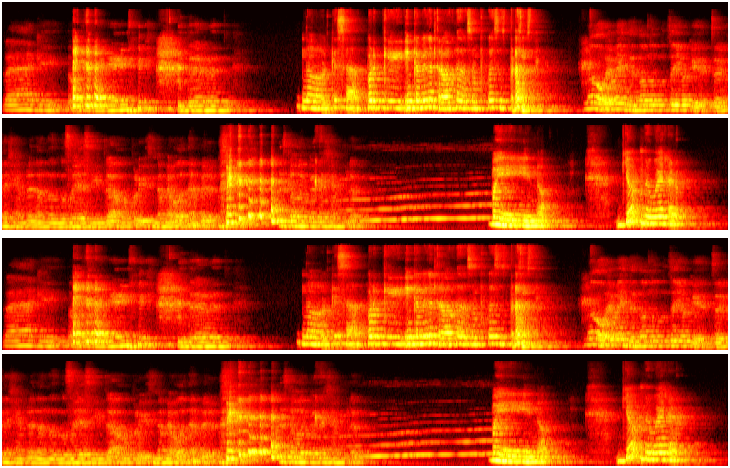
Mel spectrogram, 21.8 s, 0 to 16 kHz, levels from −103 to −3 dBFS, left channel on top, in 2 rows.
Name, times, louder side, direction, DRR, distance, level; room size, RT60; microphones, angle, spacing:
voice 1, 0.0-2.2 2.6-3.4 8.7-14.3 15.0-16.2, left 1 dB, 70° left, -7 dB, 0.9 m, -33 dB
voice 2, 1.1-1.5 2.4-2.7 4.4-7.9 8.7-8.8 14.2-15.1 18.2-19.1 19.7-21.0, left 2 dB, 20° left, 5 dB, 0.3 m, -24 dB
Dog, 15.1-18.6, left 1 dB, 45° left, 1.1 m, -41 dB
4.9 x 4.4 x 2.4 m, 1.0 s
head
